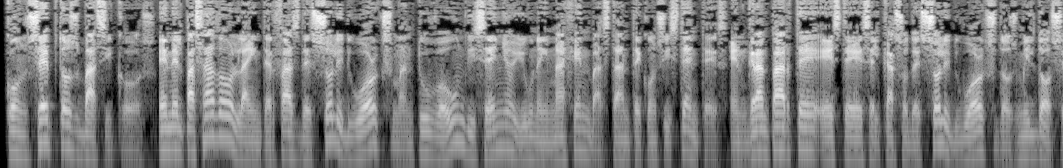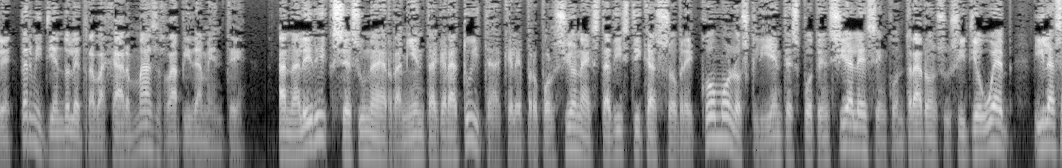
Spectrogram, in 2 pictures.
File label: spanish latin venezuelan elearning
